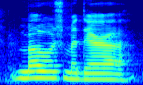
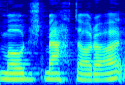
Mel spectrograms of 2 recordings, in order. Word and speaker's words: Moj Mahdara: I need a Gentile name because Moj Madera, but correctly pronounced Moj Mahdara is just like it's not going to cut it.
